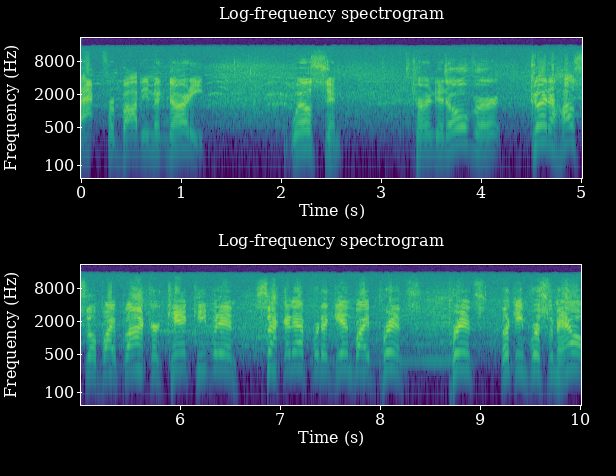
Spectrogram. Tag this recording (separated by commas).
Speech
